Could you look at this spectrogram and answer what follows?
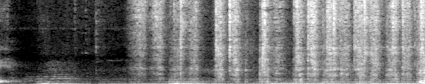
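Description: A whole fish is scraped and cleaned for fish pollichathu, giving close, rapid rasping strokes that start sparse and build into a steady scratching rhythm, with no clear talking.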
